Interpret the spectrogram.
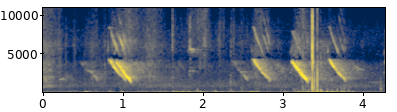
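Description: Bird calls: about four short, falling whistled notes, spread across the few seconds, with a single sharp click about three and a half seconds in.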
